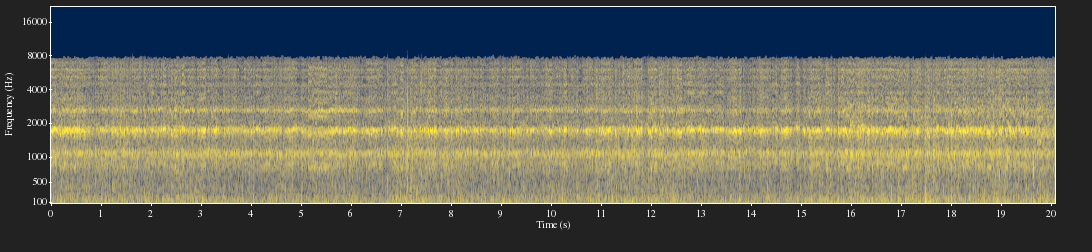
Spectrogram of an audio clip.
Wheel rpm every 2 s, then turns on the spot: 230, 230, 230, 230, 240, 230, 240, 230, 230, 230.
none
